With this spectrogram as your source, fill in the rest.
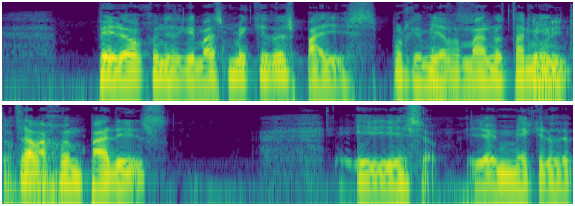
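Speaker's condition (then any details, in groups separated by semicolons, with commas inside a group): Down syndrome; trisomy 21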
